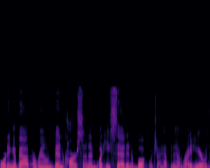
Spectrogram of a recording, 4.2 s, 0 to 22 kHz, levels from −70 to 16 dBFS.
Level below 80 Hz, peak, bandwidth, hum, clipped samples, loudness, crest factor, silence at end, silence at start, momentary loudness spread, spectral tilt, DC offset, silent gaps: -66 dBFS; -12 dBFS; 11 kHz; none; under 0.1%; -30 LUFS; 18 dB; 0 s; 0 s; 7 LU; -5.5 dB/octave; under 0.1%; none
